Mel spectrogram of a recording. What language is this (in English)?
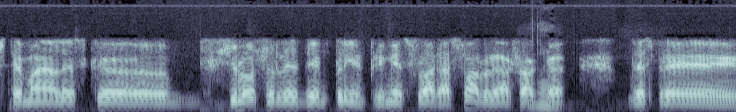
Romanian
